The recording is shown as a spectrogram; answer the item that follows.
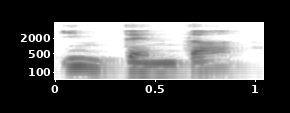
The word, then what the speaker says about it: intenta: Que intenta hacer? Et vous faites attention ici à bien prononcer in, comme en anglais.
